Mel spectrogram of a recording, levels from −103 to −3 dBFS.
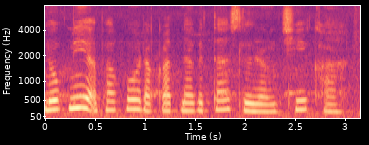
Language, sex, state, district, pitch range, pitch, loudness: Garo, female, Meghalaya, South Garo Hills, 210-245 Hz, 230 Hz, -15 LUFS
